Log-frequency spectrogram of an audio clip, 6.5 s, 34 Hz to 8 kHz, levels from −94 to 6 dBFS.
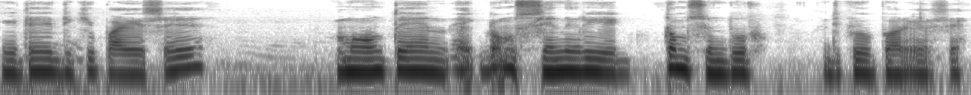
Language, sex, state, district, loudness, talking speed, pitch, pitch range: Nagamese, male, Nagaland, Kohima, -17 LUFS, 110 wpm, 125 Hz, 115-135 Hz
